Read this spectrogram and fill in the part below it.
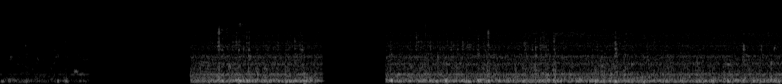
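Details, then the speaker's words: Master Airbrush paint booth's original fan running: steady, loud low-pitched whoosh with a gurgly rumble, no rattle or squeal, moving plenty of air; healthy but loud. "And it does move quite a bit of air."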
